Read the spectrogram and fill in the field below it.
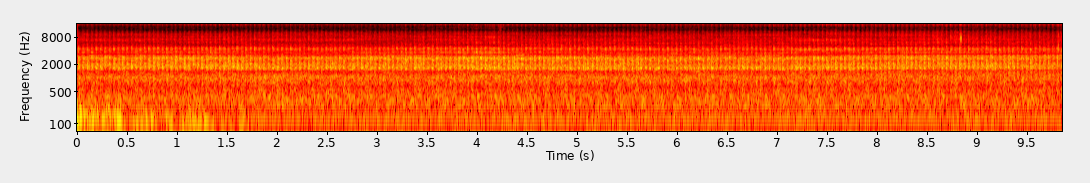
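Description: A tractor engine idles steadily nearby while grain is poured into it, a continuous loud rumbling drone with an even knocking rhythm throughout.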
